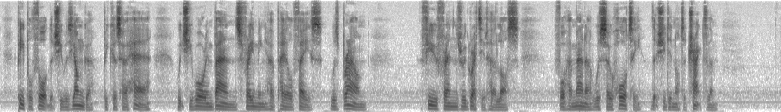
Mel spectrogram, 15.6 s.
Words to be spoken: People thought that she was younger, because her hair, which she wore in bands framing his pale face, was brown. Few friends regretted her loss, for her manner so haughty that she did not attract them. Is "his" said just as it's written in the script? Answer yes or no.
no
